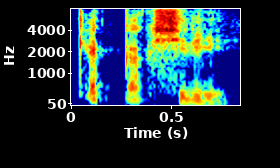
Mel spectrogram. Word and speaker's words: 깨깍시리: 깨깍시리 이번에 이영이 아니고 기억입니다만 네. 받침이 깨깍시리라는 것이 있는데 이 말은 창원을 비롯하여 그 사천 등 일부 바닷가 지역에서 잘 쓰입니다.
